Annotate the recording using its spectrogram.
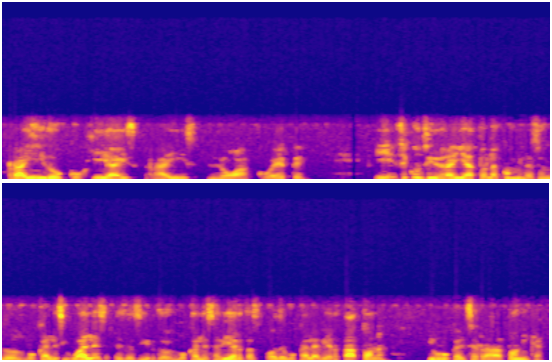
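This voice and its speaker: A young online tutor with a Salvadoran Spanish accent walks through a lesson on a video call, his voice a little high, mellow and steady in tone. Though he keeps a steady pace, he hesitates and restarts a lot, and the lo-fi, dull-sounding call carries a faint hiss.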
